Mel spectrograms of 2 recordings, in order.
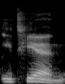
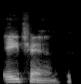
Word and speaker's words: Etienne: He said, it's not Etienne. It's actually pronounced Achan.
